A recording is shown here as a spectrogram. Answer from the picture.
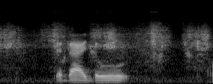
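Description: A man speaking briefly in Thai, with a rough rustling or rubbing noise around his words.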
